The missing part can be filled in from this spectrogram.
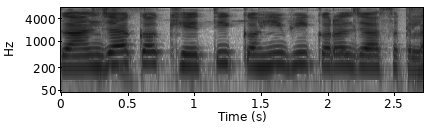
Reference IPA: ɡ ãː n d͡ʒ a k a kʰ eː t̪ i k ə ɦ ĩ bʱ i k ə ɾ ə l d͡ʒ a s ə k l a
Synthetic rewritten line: ɡ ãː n d͡ʒ a k a kʰ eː t̪ i k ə ɦ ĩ bʱ i k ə ɾ ə l d͡ʒ a s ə k l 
